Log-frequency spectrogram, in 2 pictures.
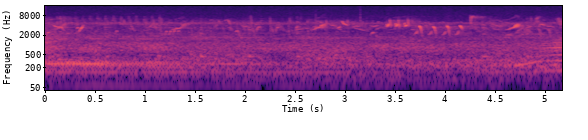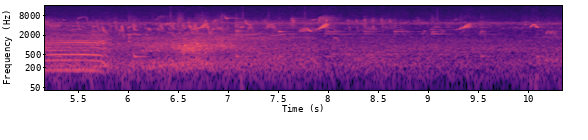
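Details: Cattle in a high mountain pass, one harmonic moo of about a second, low and slightly rising then falling, amid steady environmental noise and many chirping birds throughout.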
